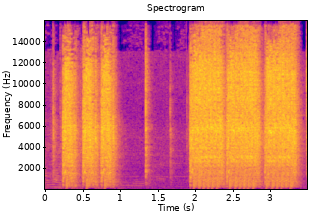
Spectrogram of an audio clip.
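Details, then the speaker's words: G&G AK-47 airsoft with home-built MOSFET on a 2000 mAh 7.4 V LiPo, semi-automatic setting: crisp, evenly spaced cycles in quick groups with no drag, whine or hesitation. Sounds nearly identical to the NiMH battery; gearbox cycling cleanly. "So they're pretty much identical. So, you know, with a little Mosfet, it's kind of give it a set power straight across. Doesn't matter what I use."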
